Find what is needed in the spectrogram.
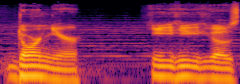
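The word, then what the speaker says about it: Dornier: flying donor 11s and I pretty sure donor is uh incorrect that's just what I say in my head and I've been pronouncing that way for years I don or something like that da Danier dorier it's DOR dorier although um failed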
